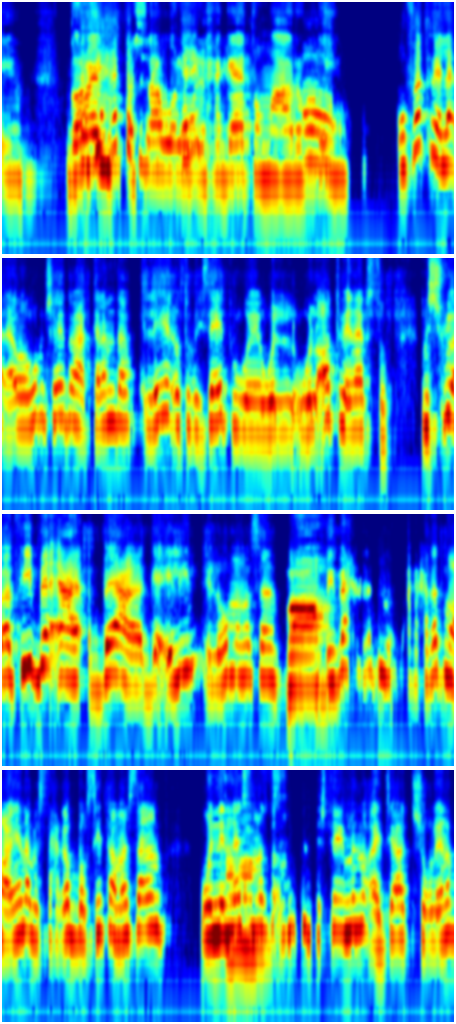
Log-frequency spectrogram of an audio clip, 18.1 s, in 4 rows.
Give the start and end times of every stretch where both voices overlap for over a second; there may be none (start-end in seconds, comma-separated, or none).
0.8-2.1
